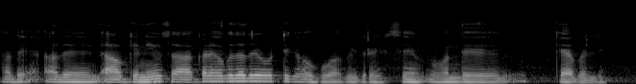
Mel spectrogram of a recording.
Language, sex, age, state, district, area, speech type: Kannada, male, 18-30, Karnataka, Tumkur, urban, spontaneous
